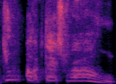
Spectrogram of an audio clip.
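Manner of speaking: high, slow, pointed correction; high slow know-it-all; mock blunt correction. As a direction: lecture them like they're wrong. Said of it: "you can't just go in and say".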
